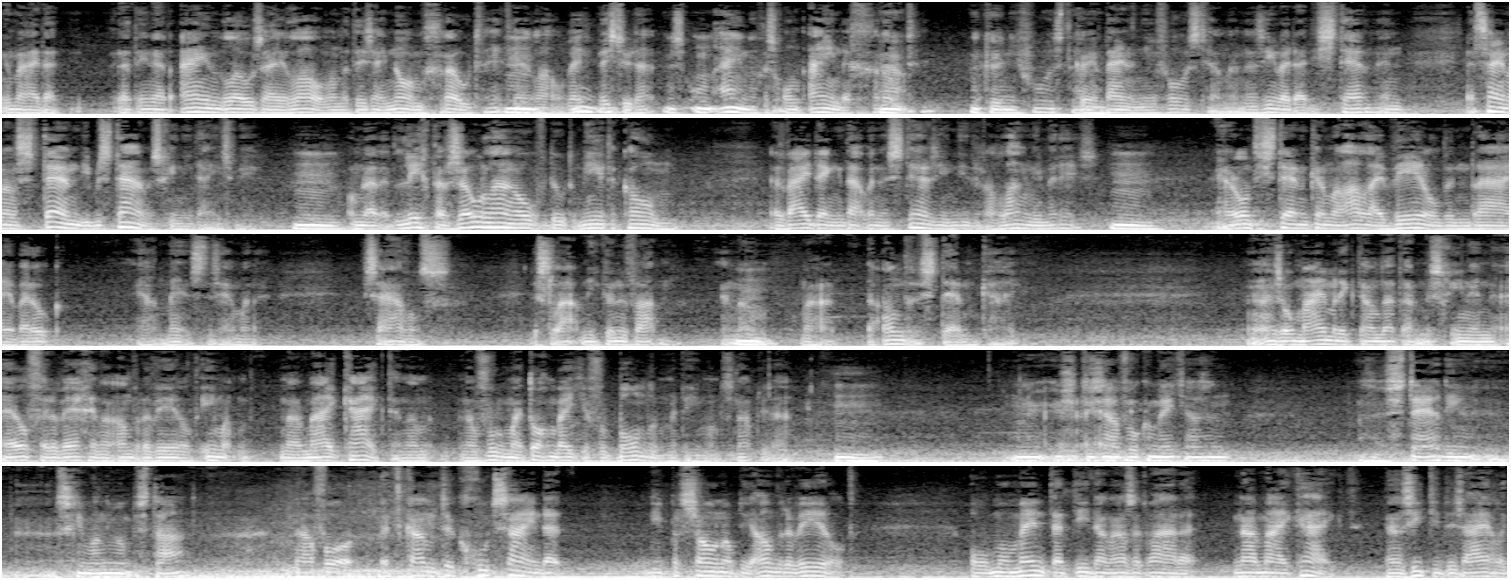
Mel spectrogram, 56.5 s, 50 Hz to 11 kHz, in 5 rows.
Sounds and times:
Speech: 0.0 - 16.4, 17.0 - 24.6, 25.3 - 26.0, 26.6 - 30.3, 31.9 - 40.6, 41.4 - 43.2, 44.0 - 51.6, 52.5 - 56.5.

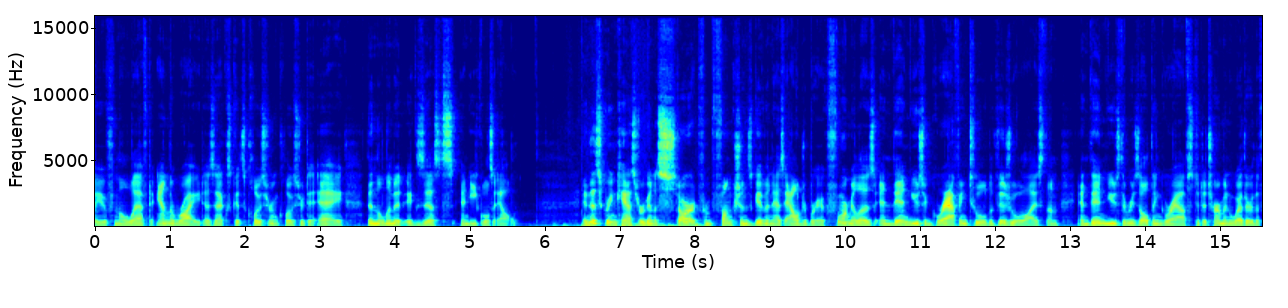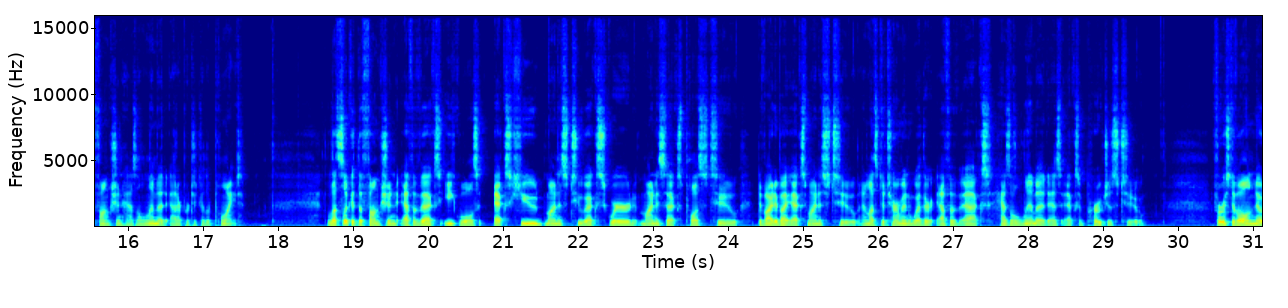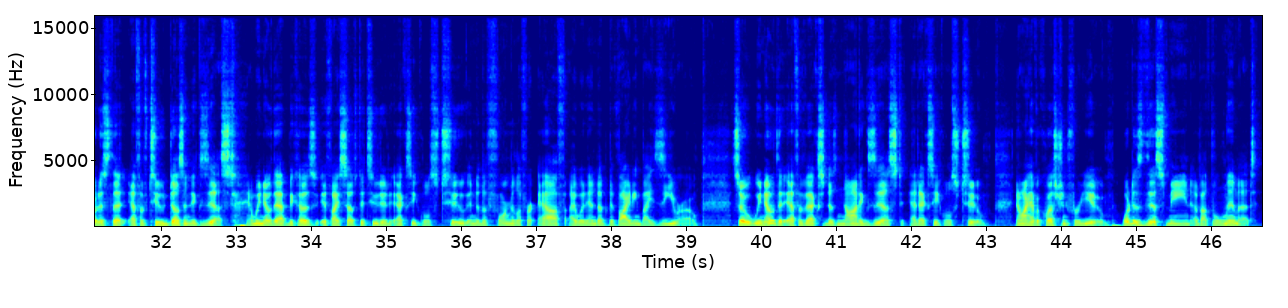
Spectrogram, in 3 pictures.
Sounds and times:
Speech: 0.0 - 5.7, 6.5 - 17.6, 18.6 - 29.6, 30.5 - 46.6.

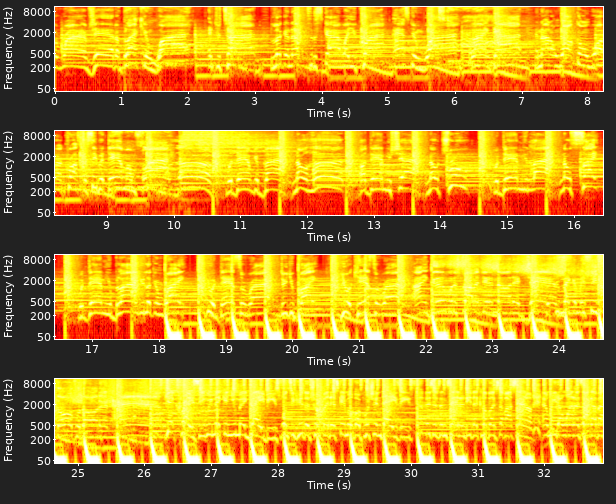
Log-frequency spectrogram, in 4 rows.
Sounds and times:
Music: 0.0 - 32.8.

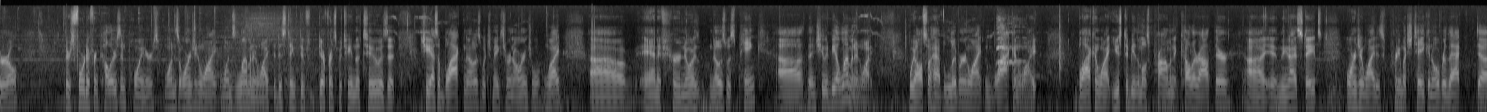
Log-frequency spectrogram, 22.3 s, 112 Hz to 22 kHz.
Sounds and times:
Speech: 1.0 - 22.3
Yip: 14.9 - 15.6.

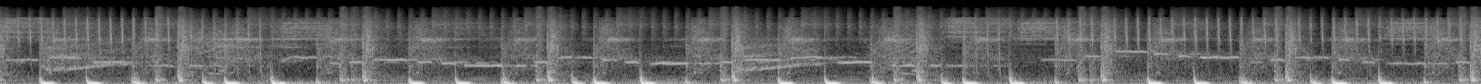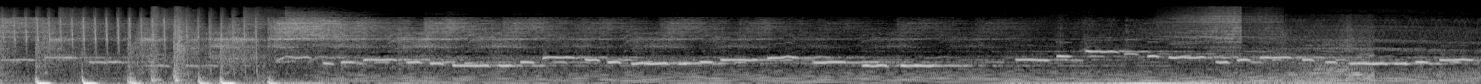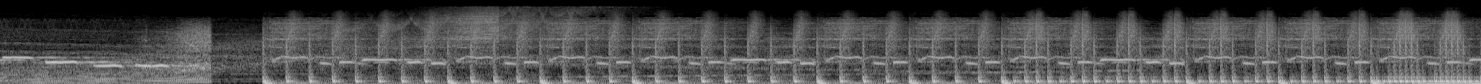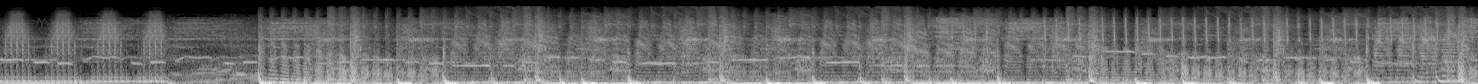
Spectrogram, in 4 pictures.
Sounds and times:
Dubstep: 0.0 - 20.4, 31.3 - 59.2.

